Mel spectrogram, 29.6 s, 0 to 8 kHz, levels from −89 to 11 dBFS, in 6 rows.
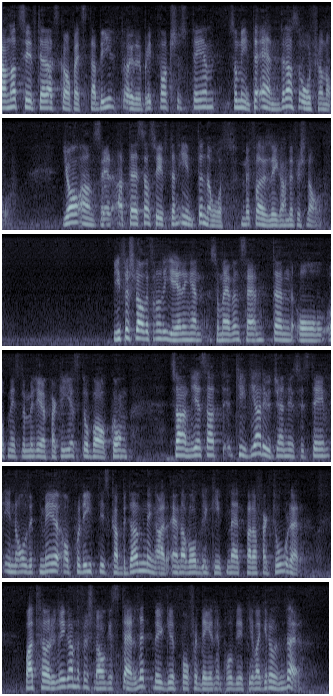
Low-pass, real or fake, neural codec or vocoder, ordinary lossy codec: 7.2 kHz; fake; codec, 16 kHz, 1.1 kbps, Voila-Tokenizer; none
